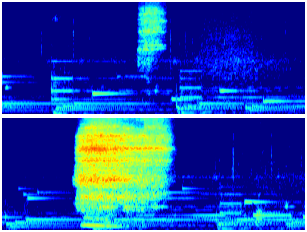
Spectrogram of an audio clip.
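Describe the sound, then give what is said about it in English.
A breath cycle during a guided breathing exercise, with a loud, airy exhale through the mouth standing out briefly over soft, sustained background music. “So inhale through your nose, filling up your belly and your chest through your nose, and then exhaling through your mouth.”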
